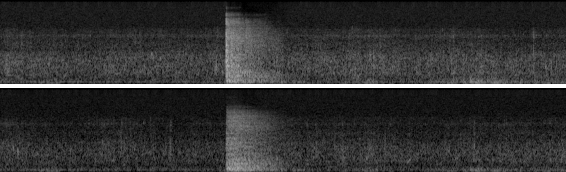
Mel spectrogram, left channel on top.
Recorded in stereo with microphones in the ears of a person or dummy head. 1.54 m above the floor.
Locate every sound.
2.3 s a gunshot: 40° left (ahead or behind), 0.9 m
